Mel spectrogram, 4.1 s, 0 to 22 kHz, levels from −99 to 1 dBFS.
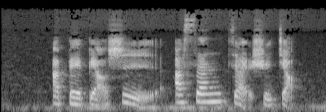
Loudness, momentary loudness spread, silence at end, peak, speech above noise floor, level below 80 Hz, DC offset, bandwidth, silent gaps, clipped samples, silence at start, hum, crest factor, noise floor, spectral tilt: -17 LUFS; 9 LU; 0.4 s; -2 dBFS; 32 dB; -52 dBFS; under 0.1%; 16.5 kHz; none; under 0.1%; 0.65 s; none; 18 dB; -50 dBFS; -2 dB/octave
